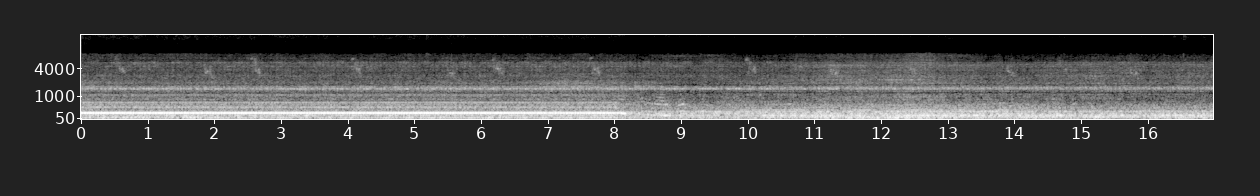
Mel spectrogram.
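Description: Steady hum of an idling car engine. About eight seconds in the higher droning tone cuts off and a lower, quieter hum carries on.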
